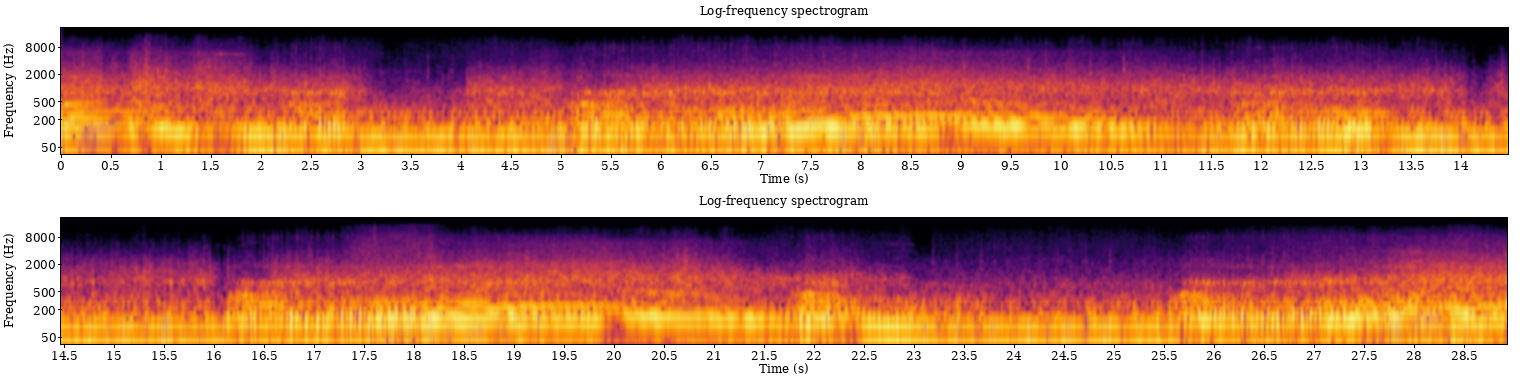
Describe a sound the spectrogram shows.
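A motorbike engine revs up and down.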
